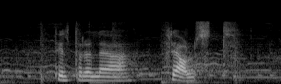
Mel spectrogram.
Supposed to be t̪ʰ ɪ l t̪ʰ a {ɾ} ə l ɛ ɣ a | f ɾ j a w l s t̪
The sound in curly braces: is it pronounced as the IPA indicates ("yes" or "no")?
no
